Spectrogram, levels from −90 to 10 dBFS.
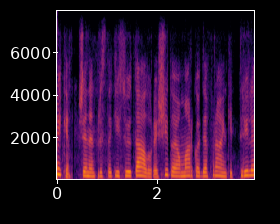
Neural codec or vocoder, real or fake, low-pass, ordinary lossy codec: codec, 16 kHz, 4.8 kbps, FACodec; fake; 7.2 kHz; Opus, 16 kbps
